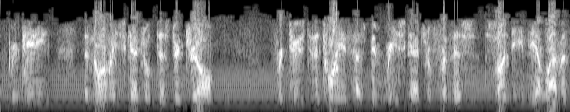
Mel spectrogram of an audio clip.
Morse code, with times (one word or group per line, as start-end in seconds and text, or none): none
